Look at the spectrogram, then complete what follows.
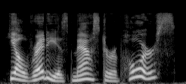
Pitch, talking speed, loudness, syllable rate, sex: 230 Hz, 195 wpm, -17 LUFS, 6.3 syllables/s, female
